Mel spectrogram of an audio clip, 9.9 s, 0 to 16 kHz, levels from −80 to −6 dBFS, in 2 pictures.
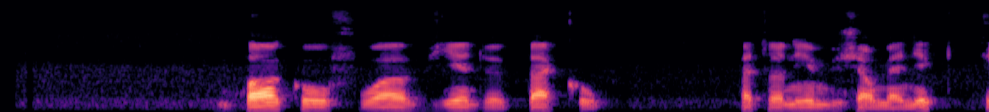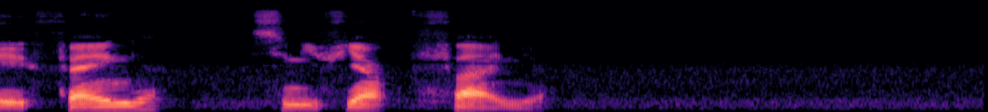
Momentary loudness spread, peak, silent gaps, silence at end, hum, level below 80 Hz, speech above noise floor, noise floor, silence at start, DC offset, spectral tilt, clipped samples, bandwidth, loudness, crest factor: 14 LU; -4 dBFS; none; 2.25 s; none; -68 dBFS; 40 dB; -66 dBFS; 1.1 s; under 0.1%; -5.5 dB/octave; under 0.1%; 11.5 kHz; -27 LUFS; 26 dB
